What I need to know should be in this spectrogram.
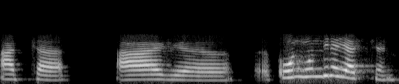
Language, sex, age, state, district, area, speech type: Bengali, female, 45-60, West Bengal, Bankura, urban, conversation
